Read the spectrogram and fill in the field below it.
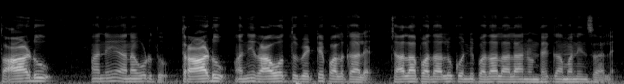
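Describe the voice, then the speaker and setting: A man with a Telugu accent slowly reads dictionary words and their meanings, pausing after each one. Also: mid-range voice, flat delivery, a bit bright, smooth. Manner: reads each word then its meaning, with pauses. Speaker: teacher reading a word list.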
